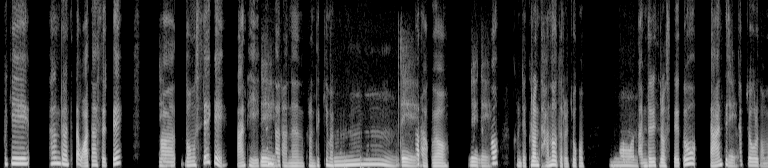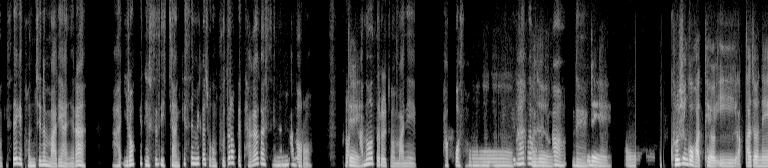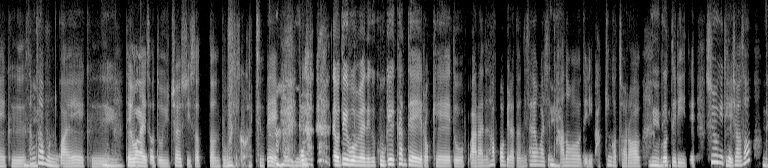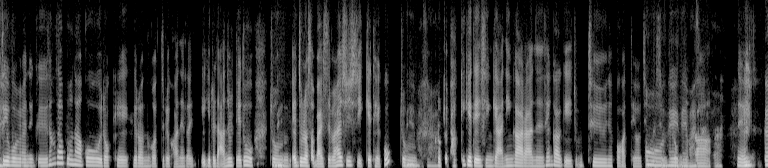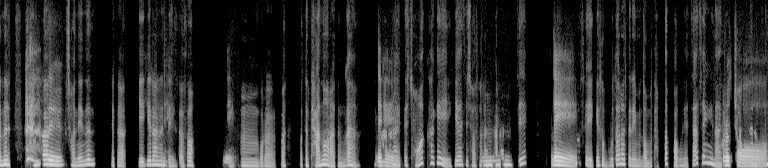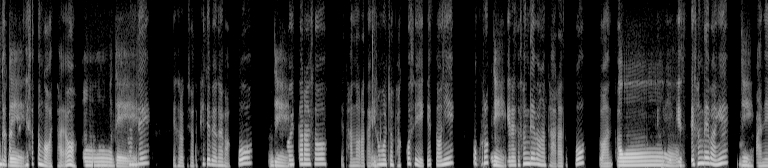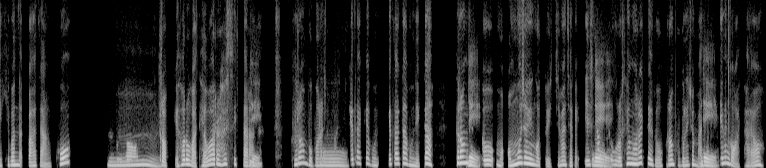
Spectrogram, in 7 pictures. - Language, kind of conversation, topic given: Korean, podcast, 피드백을 받을 때 보통 어떻게 대응하시나요?
- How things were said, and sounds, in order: distorted speech; other background noise; unintelligible speech; laughing while speaking: "부분인 것 같은데 그니까"; laughing while speaking: "아 네"; laughing while speaking: "네"; laugh; unintelligible speech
